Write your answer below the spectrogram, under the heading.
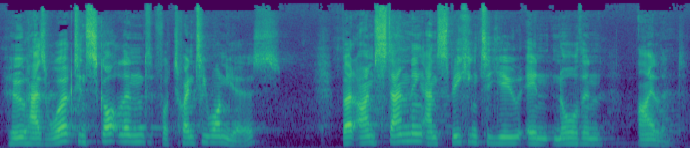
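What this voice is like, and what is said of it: English accent. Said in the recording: “I am speaking as an Englishman ... Please forgive my accent”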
